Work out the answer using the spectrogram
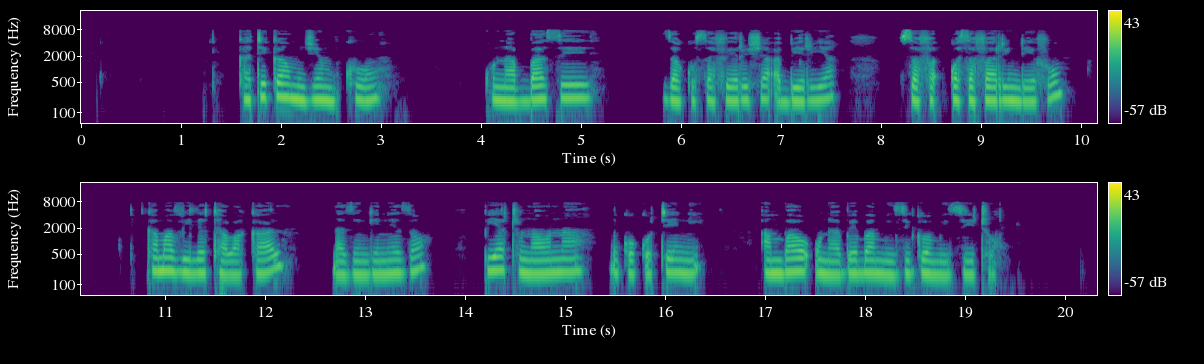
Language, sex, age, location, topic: Swahili, female, 25-35, Nairobi, government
